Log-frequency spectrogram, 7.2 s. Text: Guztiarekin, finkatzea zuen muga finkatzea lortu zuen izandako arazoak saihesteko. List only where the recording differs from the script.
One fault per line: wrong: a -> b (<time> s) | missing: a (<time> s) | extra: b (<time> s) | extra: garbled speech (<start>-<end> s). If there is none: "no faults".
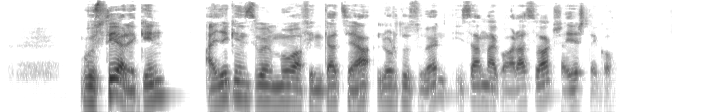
wrong: finkatzea -> haiekin (2.1 s)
